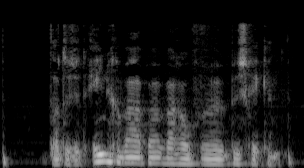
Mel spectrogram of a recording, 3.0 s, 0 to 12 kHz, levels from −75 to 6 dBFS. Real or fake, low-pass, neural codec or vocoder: real; 7.2 kHz; none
